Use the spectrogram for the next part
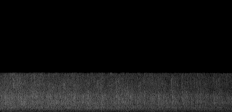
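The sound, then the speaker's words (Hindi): An audience seated at an assembly applauds steadily, a dense, even patter of many hands clapping at once for several seconds, with no voices heard over it and only a slight fade toward the end. “तो हम सभी मंच आसीन वालों का और सभा में आप सभी जो बैठे हैं, सभी तालियां बजा करके एक बार अपने आप को अलर्ट कर लेंगे।”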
